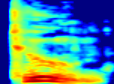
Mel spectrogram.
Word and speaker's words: tomb: So, first of all, we have a silent B at the end of this word. We don't pronounce it. Many words in English that finish in MB have a silent B. And then the letter O inside here is pronounced as oo. The long oo sound.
